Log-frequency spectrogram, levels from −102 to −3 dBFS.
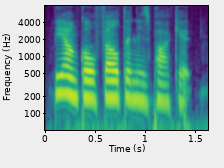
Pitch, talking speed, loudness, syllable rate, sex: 185 Hz, 220 wpm, -16 LUFS, 5.9 syllables/s, female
